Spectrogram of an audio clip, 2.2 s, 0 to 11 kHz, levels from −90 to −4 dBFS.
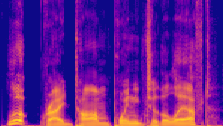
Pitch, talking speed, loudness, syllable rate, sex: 135 Hz, 190 wpm, -19 LUFS, 4.3 syllables/s, male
